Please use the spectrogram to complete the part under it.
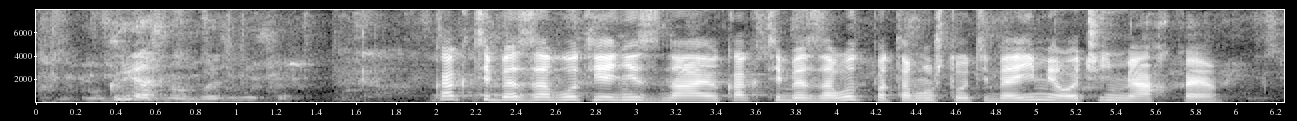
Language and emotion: Russian, neutral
